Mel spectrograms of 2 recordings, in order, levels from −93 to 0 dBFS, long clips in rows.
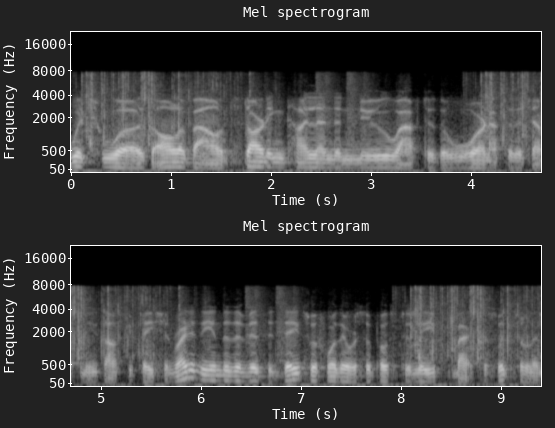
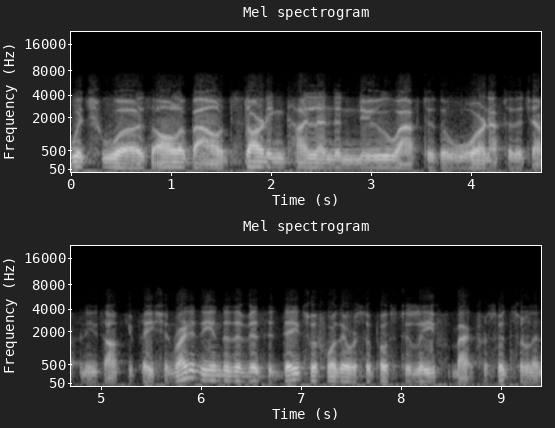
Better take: second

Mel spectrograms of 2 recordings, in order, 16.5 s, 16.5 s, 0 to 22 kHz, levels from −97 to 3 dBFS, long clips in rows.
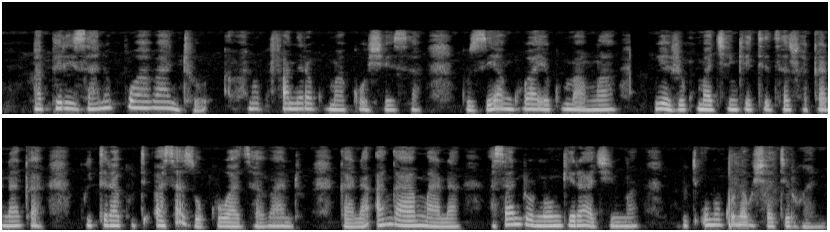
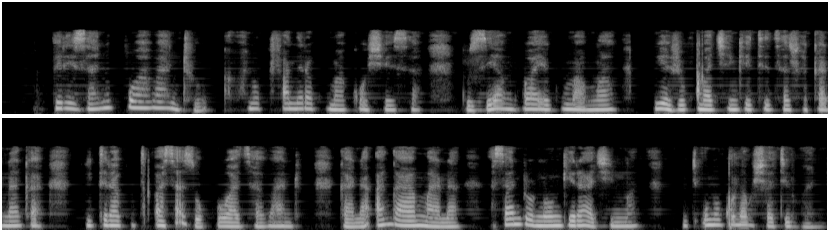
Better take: first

